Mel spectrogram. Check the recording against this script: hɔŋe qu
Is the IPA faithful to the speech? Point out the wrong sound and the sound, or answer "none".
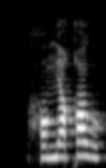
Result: none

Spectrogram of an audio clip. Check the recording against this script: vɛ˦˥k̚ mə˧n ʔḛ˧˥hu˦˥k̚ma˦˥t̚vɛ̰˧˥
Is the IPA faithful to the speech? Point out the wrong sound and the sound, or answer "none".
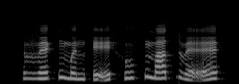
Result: none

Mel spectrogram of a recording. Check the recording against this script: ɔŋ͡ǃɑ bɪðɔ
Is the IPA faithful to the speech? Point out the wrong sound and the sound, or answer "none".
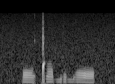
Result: ð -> b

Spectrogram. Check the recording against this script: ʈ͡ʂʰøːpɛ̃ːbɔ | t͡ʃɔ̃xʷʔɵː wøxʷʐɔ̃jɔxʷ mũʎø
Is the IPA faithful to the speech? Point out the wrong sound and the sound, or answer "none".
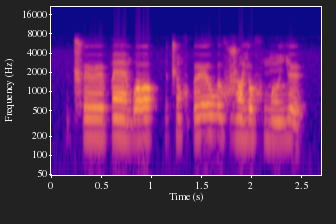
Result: ɵː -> øː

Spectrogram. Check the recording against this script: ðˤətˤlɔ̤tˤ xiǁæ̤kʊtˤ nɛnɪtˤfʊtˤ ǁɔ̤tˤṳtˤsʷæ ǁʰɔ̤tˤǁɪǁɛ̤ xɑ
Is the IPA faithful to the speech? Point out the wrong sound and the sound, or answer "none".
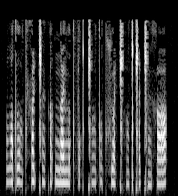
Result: ɛ̤ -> æ̤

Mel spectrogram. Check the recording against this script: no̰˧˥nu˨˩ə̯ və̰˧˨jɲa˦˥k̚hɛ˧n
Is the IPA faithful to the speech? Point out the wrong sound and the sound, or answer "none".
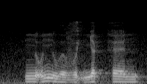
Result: none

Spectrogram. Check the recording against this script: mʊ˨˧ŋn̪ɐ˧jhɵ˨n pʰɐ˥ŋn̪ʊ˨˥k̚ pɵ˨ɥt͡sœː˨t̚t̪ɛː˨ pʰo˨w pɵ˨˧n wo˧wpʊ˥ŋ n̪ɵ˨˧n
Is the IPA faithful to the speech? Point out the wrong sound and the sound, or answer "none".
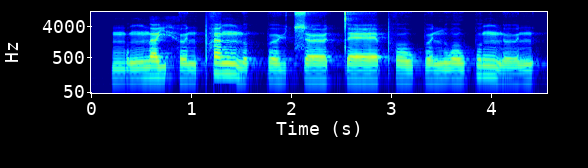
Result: none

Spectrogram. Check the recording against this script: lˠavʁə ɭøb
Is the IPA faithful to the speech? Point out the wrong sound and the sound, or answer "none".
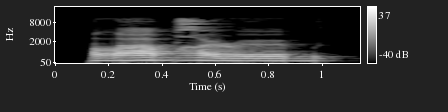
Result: v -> b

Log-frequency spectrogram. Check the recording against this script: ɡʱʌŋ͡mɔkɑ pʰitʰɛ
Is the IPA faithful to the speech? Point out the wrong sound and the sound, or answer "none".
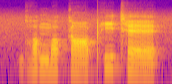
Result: ʌ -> ɔ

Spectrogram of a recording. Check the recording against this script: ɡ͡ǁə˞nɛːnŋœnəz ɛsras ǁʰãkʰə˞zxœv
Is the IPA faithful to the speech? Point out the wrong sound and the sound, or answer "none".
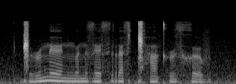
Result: none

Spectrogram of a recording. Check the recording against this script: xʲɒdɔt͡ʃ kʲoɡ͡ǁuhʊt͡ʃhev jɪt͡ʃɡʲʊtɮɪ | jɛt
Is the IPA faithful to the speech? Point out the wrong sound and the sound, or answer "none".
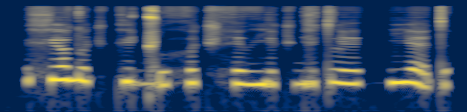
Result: ɮ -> l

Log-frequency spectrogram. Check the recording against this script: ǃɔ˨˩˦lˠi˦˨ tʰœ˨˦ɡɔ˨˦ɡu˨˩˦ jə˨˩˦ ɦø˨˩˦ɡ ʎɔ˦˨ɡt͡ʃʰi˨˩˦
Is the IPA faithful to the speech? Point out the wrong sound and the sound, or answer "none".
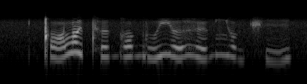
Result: œ˨˦ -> ə˨˦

